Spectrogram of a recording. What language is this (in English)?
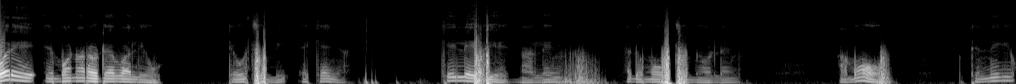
Masai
